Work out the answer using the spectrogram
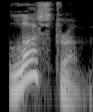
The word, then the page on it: lustrum: British English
